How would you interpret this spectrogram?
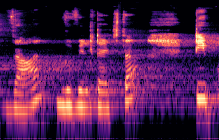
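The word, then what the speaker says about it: ذ: And in the case of zal, we also touch the tip of tongue to the edges of upper two front teeth.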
